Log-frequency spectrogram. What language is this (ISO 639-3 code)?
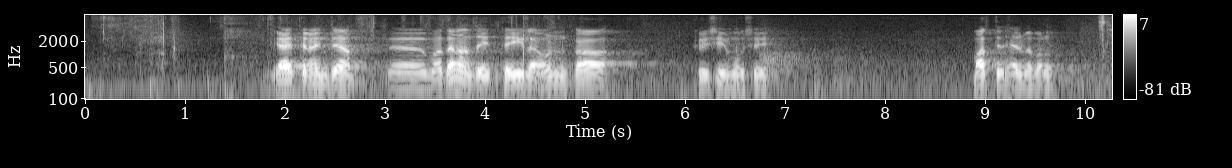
est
